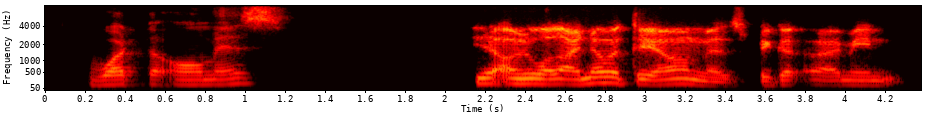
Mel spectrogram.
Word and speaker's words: Om: The smaller sound, the other three syllables from Om come three syllables, A, U, Ma. So if you notice, A is coming from deep inside, U, Ma, right?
